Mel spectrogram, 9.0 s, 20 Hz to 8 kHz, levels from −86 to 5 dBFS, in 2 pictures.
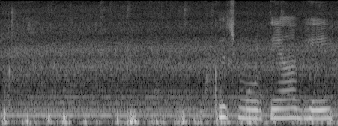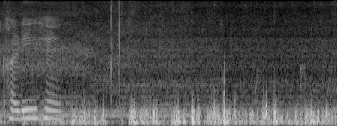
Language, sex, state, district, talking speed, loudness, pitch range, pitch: Hindi, female, Madhya Pradesh, Katni, 35 wpm, -22 LUFS, 140-210 Hz, 195 Hz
